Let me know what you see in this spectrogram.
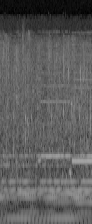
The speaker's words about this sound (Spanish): Observo cómo la fuente comienza a crecer, se ve cada vez más grande y la intensidad con la que el agua corre empieza a ser cada vez mayor.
